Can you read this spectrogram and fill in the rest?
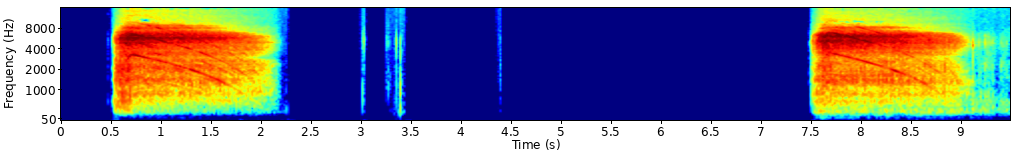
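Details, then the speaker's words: Makita 6413 drill tested after repair (new 627 bearing fitted, carbon brushes changed): two short bursts of high steady motor whine spinning up and coasting down cleanly, no grinding; the drill runs normally. "I'm going to test this drill I already put [Music] Power now this Dr good working"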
